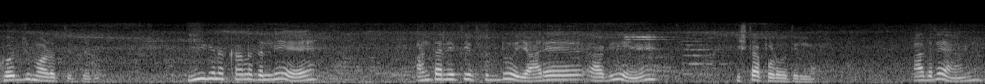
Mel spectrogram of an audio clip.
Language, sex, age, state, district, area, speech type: Kannada, male, 60+, Karnataka, Kodagu, rural, spontaneous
